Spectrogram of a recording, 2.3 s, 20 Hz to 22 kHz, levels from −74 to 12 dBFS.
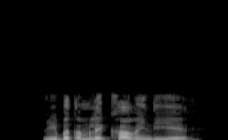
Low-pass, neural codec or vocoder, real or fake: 7.2 kHz; vocoder, 24 kHz, 100 mel bands, Vocos; fake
